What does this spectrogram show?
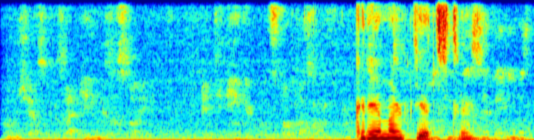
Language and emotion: Russian, neutral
